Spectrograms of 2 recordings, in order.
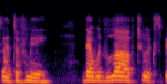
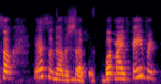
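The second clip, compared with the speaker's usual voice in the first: normal talking voice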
